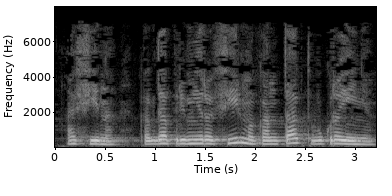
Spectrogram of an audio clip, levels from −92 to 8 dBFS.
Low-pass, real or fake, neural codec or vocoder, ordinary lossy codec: 7.2 kHz; real; none; MP3, 32 kbps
